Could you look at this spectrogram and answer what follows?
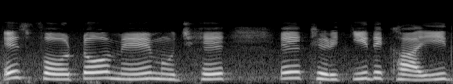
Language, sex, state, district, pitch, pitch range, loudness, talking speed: Hindi, female, Madhya Pradesh, Katni, 255 Hz, 240-275 Hz, -15 LUFS, 90 wpm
